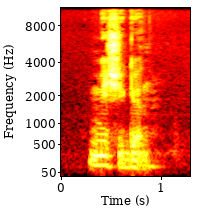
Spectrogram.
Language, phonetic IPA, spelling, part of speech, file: Polish, [ˈmʲiʲt͡ʃʲiɡɛ̃n], Michigan, proper noun, LL-Q809 (pol)-Michigan.wav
